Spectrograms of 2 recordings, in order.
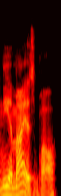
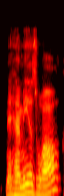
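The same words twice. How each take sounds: First: The name is said with English sounds. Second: The name is said with Hebrew-like sounds.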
